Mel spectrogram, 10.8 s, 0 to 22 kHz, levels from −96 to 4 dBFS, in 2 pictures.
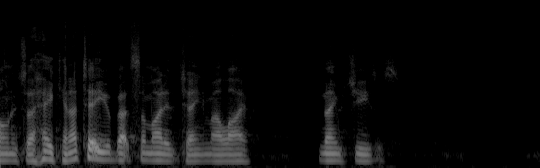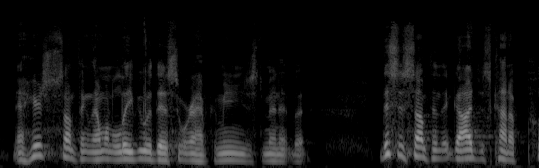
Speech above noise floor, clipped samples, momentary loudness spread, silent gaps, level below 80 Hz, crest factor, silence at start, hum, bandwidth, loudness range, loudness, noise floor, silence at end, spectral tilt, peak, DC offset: over 40 dB; under 0.1%; 11 LU; none; under -90 dBFS; 22 dB; 0 s; none; 13.5 kHz; 9 LU; -51 LUFS; under -90 dBFS; 0.05 s; -6 dB/octave; -30 dBFS; under 0.1%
